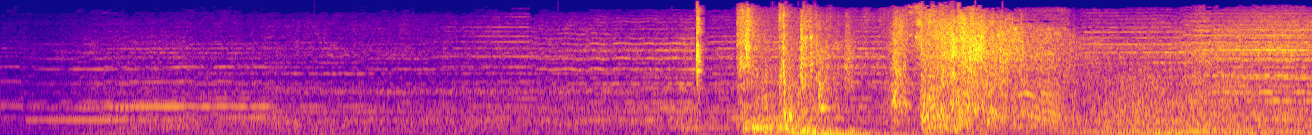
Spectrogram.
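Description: A gunshot rings out as a man is shot in the stomach in a tense standoff: one sharp crack, then a few heavy thumps and crashes over a steady low background.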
